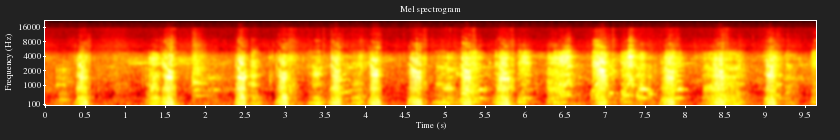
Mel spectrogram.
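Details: Farm pigs and piglets in Tripura, India, giving a rhythmic series of loud, rough grunts about once every half second, each a short burst.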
